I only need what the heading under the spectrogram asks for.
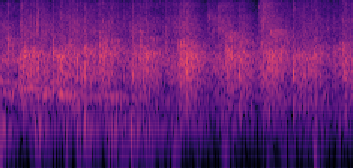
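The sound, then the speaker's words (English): An audience applauds a panel with dense, steady clapping that stays even in loudness from start to finish. “Round of applause one more time for our panel.”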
